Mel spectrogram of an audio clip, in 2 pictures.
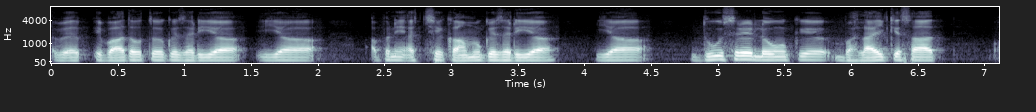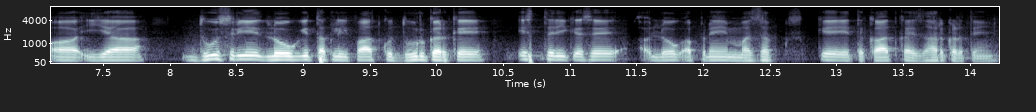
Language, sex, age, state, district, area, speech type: Urdu, male, 18-30, Delhi, East Delhi, urban, spontaneous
